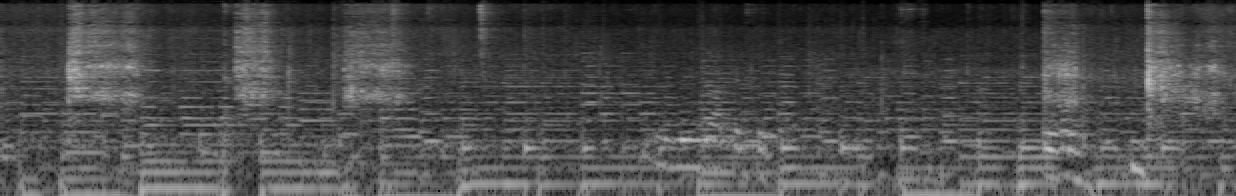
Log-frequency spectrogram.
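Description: Beef kondattam sizzles steadily in a pan while being stirred, with scraping strokes and bursts of crackling over prominent background music.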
